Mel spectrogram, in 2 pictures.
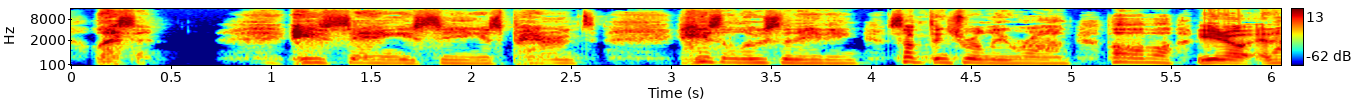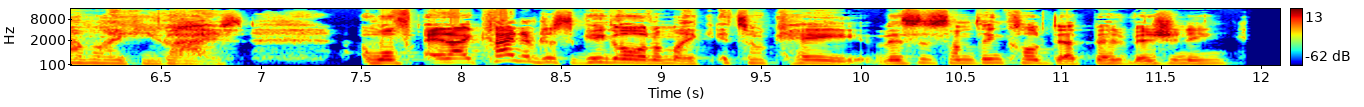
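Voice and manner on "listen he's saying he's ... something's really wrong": put-on, hushed whisper. Retelling what a patient's family said to the speaker, retelling a whisper. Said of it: "the family grabs me whispering".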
